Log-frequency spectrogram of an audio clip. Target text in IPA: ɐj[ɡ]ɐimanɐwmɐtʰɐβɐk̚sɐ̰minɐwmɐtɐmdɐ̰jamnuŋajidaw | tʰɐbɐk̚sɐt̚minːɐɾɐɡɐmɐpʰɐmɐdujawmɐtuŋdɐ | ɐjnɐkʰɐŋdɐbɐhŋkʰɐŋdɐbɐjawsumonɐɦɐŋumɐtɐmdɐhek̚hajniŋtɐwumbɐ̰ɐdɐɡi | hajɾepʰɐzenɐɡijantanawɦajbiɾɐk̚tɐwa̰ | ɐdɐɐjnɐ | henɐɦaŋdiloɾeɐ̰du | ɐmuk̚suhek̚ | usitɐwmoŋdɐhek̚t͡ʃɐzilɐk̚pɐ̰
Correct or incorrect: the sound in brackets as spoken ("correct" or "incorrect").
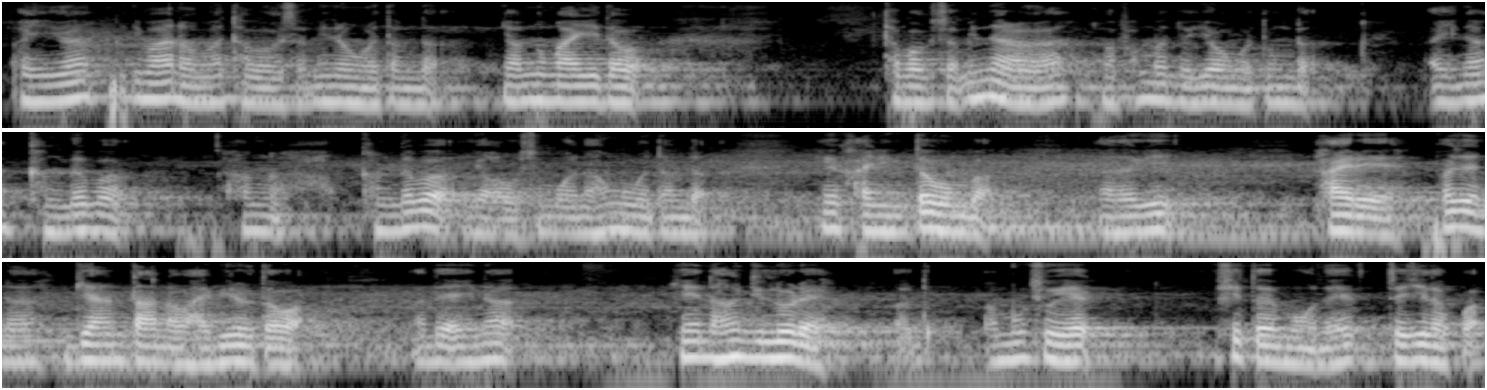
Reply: correct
